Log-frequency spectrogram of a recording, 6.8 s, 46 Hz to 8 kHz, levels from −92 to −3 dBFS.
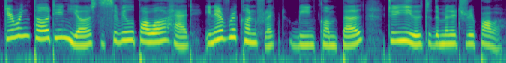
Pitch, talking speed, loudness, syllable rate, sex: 255 Hz, 160 wpm, -16 LUFS, 5.2 syllables/s, female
